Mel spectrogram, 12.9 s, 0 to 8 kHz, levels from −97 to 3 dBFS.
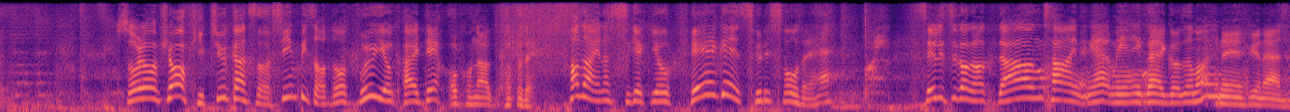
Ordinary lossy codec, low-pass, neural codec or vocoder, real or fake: none; 7.2 kHz; codec, 16 kHz in and 24 kHz out, 0.9 kbps, LongCat-Audio-Codec, fine tuned four codebook decoder; fake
